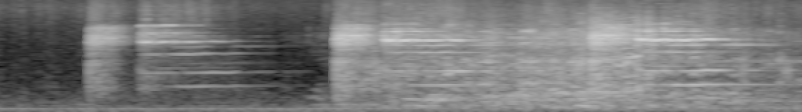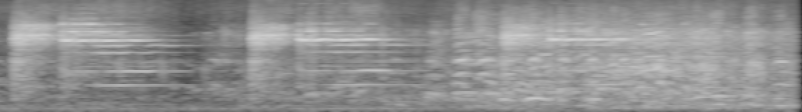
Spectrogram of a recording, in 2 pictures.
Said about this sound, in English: Well, that's certainly a peculiar heartbeat. Well, it has to beat like that. It's in my contract.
